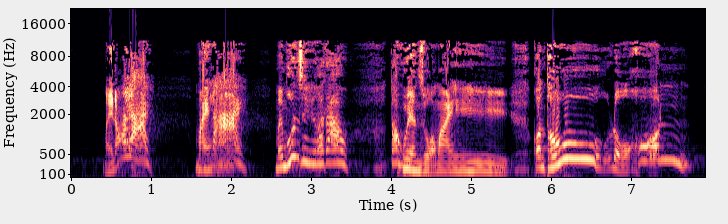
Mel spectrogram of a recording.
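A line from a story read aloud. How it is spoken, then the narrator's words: Frantic howling cry. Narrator (Vietnamese): Lão rú lên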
